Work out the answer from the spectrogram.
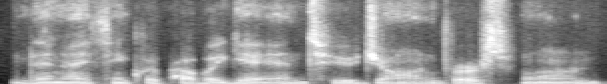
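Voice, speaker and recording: A Bible study teacher who explains word meanings in a halting way, with many fillers and restarts. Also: mid-range voice, level tone, gravelly, darkish tone, husky, dry recording.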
